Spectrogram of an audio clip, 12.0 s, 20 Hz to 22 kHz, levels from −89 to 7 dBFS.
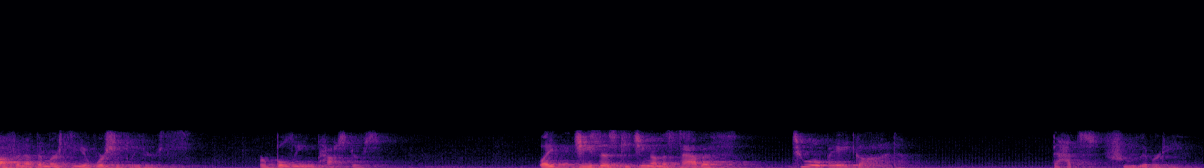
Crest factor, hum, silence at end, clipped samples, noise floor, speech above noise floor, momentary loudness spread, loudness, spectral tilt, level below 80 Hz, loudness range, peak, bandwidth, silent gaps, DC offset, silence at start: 22 dB; none; 0 s; under 0.1%; -63 dBFS; 24 dB; 18 LU; -39 LUFS; -5.5 dB/octave; -62 dBFS; 7 LU; -20 dBFS; 5.2 kHz; none; under 0.1%; 0 s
